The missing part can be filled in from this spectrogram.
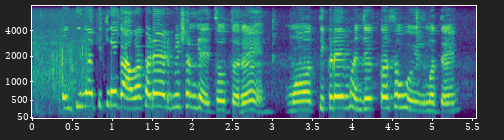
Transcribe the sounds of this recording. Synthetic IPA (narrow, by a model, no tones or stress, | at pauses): mət̪ilat̪ikɽeɡaʋakəɽeæɽmiɕənɡʱjajt͡səɦut̪əɾe | məɡt̪ikɽem̤əɳd͡ʑekəsəɦoiːlməɡt̪e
